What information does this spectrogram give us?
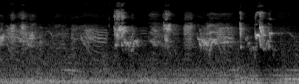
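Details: Finches in a breeding aviary colony, finding nests: short, bright chirps and nasal squeaks tumbling over one another, several sharp peaks standing out from the chatter, with a low background hum.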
